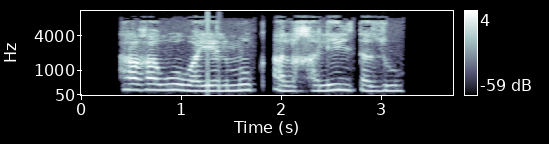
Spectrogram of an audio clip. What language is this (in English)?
Pashto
